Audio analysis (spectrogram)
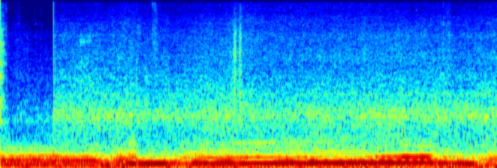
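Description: Vauxhall Corsa engine droning steadily from inside the car while driving, a low loud hum that shifts pitch with gear changes near the start and again toward the end, heard alone without talk.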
